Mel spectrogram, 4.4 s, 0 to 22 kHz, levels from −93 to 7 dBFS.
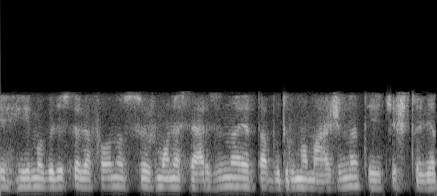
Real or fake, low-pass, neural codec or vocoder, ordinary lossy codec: real; 7.2 kHz; none; AAC, 16 kbps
